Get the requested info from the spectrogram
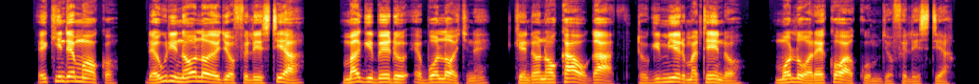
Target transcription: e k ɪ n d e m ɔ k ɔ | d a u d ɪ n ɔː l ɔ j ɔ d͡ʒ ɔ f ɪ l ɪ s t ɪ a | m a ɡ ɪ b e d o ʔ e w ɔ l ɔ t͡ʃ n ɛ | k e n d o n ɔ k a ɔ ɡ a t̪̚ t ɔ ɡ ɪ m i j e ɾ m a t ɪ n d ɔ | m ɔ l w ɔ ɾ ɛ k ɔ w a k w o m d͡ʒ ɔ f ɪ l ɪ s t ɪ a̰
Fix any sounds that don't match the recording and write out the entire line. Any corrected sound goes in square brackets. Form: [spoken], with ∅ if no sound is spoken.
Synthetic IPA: e k [i] n d e m ɔ k ɔ | d a u d [i] n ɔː l ɔ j ɔ d͡ʒ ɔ f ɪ l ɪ s t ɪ a | m a ɡ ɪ b e d o ʔ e [b] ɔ l ɔ t͡ʃ n ɛ | k e n d o n ɔ k a ɔ ɡ a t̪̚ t ɔ ɡ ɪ m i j e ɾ m a t ɪ n d ɔ | m ɔ l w ɔ ɾ ɛ k ɔ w a k w o m d͡ʒ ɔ f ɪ l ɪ s t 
